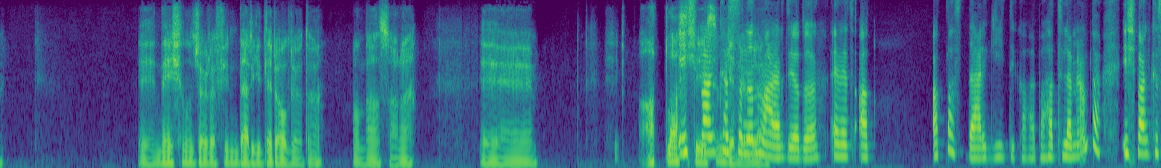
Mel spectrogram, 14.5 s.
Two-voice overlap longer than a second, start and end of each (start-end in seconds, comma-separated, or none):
8.4-9.7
